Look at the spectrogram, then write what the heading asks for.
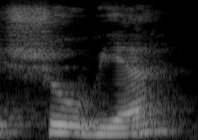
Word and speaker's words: lluvia: And I say lluvia like the letters sh in English or sh in German, etc.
